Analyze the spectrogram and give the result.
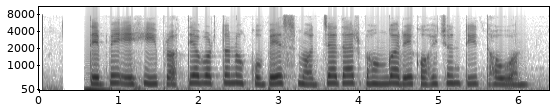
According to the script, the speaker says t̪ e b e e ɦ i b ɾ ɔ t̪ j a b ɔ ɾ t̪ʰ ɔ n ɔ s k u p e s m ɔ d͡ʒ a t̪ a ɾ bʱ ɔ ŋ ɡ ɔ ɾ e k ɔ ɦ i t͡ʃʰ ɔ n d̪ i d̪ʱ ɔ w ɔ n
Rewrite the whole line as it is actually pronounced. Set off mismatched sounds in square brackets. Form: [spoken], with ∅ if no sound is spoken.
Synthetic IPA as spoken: t̪ e b e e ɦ i [p] ɾ ɔ t̪ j a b ɔ ɾ [t̪] ɔ n ɔ [∅] k u [b] e s m ɔ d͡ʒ a [d̪] a ɾ bʱ ɔ ŋ ɡ ɔ ɾ e k ɔ ɦ i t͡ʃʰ ɔ n [t̪] i d̪ʱ ɔ w ɔ n

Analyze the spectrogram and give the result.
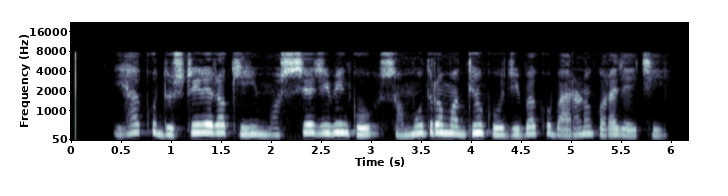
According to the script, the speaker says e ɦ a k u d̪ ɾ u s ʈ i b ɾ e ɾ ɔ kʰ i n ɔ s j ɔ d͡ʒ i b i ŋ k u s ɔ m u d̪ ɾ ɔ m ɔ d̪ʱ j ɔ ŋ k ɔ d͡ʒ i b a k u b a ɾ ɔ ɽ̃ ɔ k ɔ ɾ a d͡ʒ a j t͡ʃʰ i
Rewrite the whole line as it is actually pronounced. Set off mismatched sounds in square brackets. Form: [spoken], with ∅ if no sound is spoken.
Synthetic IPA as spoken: e ɦ a k u d̪ ɾ u s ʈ i [∅] ɾ e ɾ ɔ kʰ i [m] ɔ s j ɔ d͡ʒ i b i ŋ k u s ɔ m u d̪ ɾ ɔ m ɔ d̪ʱ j ɔ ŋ k [u] d͡ʒ i b a k u b a ɾ ɔ ɽ̃ ɔ k ɔ ɾ a d͡ʒ a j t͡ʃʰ i

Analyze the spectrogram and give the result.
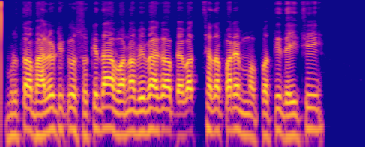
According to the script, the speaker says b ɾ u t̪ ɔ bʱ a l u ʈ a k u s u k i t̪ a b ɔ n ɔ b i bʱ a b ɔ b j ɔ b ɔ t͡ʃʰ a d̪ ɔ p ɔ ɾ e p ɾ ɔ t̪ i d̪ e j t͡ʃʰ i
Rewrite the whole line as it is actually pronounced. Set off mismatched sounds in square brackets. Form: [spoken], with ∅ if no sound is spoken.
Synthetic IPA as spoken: [m] ɾ u t̪ ɔ bʱ a l u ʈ [i] k u s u k i [d̪] a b ɔ n ɔ b i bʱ a [ɡ] ɔ b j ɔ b ɔ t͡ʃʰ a d̪ ɔ p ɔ ɾ e p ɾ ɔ t̪ i d̪ e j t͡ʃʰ i

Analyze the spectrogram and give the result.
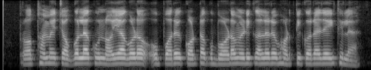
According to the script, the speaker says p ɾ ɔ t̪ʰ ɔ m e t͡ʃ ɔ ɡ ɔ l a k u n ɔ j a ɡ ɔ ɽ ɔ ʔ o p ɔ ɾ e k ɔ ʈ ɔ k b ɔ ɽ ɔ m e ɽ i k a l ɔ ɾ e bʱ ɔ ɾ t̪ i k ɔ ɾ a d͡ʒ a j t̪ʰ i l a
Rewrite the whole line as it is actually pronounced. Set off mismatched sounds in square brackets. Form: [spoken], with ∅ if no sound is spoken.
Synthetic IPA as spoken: p ɾ ɔ t̪ʰ ɔ m e t͡ʃ ɔ ɡ ɔ l a k u n ɔ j a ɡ ɔ ɽ ɔ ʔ o p ɔ ɾ e k ɔ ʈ ɔ k b ɔ ɽ ɔ m e ɽ i k a l ɔ ɾ e bʱ ɔ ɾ t̪ i k ɔ ɾ a d͡ʒ a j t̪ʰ i l a

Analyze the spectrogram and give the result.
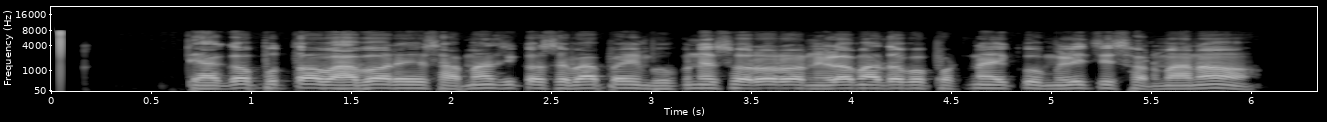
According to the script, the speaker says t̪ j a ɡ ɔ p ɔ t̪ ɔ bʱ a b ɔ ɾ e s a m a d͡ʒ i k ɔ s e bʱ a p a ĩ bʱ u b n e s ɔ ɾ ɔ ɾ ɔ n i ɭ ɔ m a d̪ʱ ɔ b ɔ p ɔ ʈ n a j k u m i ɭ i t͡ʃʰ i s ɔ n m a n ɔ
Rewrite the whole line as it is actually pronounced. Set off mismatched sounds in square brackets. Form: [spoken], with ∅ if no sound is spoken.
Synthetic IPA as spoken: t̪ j a ɡ ɔ p [u] t̪ ɔ bʱ a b ɔ ɾ e s a m a d͡ʒ i k ɔ s e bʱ a p a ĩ bʱ u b n e s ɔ ɾ ɔ ɾ ɔ n i ɭ ɔ m a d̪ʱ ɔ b ɔ p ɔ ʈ n a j k u m i ɭ i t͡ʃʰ i s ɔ n m a n ɔ

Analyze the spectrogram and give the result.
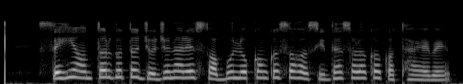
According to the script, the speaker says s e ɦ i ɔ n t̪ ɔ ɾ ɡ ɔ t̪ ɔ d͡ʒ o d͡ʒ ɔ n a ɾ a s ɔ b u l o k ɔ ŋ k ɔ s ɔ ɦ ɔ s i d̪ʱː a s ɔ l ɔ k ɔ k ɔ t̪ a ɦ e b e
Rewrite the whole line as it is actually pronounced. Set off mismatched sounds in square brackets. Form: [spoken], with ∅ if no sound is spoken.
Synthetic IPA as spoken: s e ɦ i ɔ n t̪ ɔ ɾ ɡ ɔ t̪ ɔ d͡ʒ o d͡ʒ ɔ n a ɾ [e] s ɔ b u l o k ɔ ŋ k ɔ s ɔ ɦ ɔ s i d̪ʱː a s ɔ [ɭ] ɔ k ɔ k ɔ [t̪ʰ] a ɦ e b e

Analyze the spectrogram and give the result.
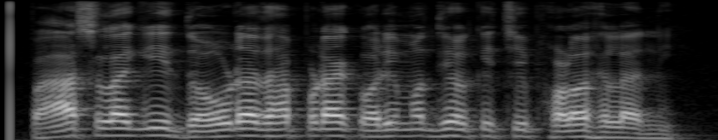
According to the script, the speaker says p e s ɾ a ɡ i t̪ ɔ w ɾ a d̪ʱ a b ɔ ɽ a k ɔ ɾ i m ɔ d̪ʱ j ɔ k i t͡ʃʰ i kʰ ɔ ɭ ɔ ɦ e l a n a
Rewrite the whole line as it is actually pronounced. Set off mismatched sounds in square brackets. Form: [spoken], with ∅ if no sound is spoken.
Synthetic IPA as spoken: p [a] s [l] a ɡ i [d̪] ɔ w [ɽ] a d̪ʱ a [p] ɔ ɽ a k ɔ ɾ i m ɔ d̪ʱ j ɔ k i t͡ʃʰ i [pʰ] ɔ ɭ ɔ ɦ e l a n [i]

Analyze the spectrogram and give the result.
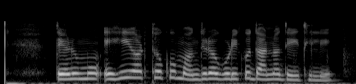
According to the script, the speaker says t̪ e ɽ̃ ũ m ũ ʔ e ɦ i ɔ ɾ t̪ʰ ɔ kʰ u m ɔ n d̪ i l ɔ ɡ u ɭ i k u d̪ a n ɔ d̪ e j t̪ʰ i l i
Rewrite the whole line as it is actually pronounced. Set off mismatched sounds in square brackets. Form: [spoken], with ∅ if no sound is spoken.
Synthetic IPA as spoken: t̪ e ɽ̃ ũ m ũ ʔ e ɦ i ɔ ɾ t̪ʰ ɔ [k] u m ɔ n d̪ i [ɾ] ɔ ɡ u [ɽ] i k u d̪ a n ɔ d̪ e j t̪ʰ i l i

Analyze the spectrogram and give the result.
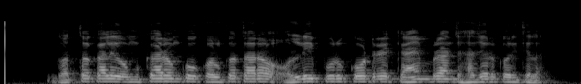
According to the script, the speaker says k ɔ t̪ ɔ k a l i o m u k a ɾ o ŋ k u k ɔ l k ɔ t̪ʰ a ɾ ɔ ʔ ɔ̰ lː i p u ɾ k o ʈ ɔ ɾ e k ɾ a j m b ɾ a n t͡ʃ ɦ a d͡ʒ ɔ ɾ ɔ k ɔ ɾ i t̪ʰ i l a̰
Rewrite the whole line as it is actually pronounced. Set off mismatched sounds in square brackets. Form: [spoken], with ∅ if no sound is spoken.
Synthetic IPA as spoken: [ɡ] ɔ t̪ ɔ k a l i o m u k a ɾ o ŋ k u k ɔ l k ɔ [t̪] a ɾ ɔ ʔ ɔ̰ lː i p u ɾ k o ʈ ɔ ɾ e k ɾ a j m b ɾ a n t͡ʃ ɦ a d͡ʒ ɔ ɾ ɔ k ɔ ɾ i t̪ʰ i l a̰

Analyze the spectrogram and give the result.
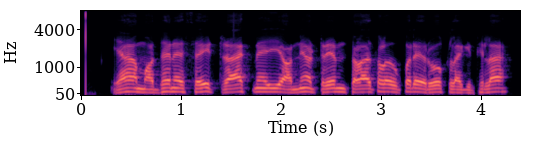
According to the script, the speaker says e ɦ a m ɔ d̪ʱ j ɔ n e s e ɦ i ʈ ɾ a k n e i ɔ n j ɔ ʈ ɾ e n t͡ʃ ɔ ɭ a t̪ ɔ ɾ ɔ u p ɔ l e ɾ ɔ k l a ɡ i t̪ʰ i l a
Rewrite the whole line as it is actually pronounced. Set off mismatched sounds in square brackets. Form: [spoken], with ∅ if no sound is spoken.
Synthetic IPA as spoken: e ɦ a m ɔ d̪ʱ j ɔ n e s e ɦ i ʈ ɾ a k n e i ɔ n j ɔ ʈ ɾ e n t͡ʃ ɔ ɭ a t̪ ɔ [ɭ] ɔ u p ɔ [ɾ] e ɾ [o] k l a ɡ i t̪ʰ i l a

